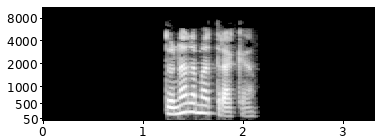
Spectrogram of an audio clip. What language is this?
Catalan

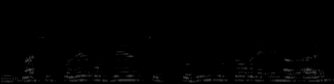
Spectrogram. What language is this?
Hebrew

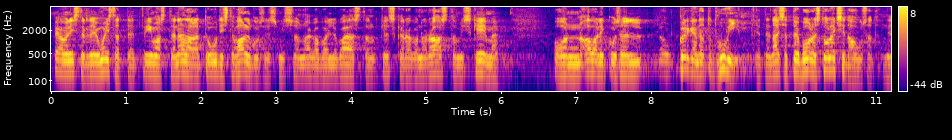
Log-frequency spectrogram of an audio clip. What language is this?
Estonian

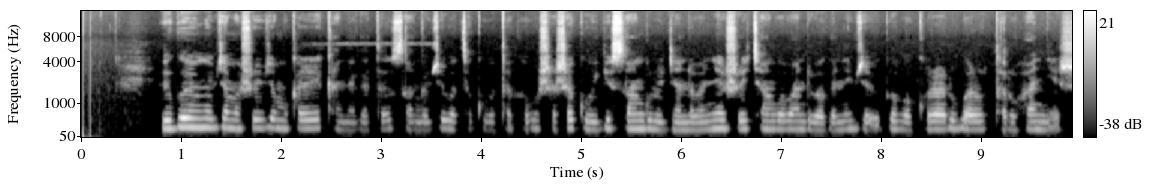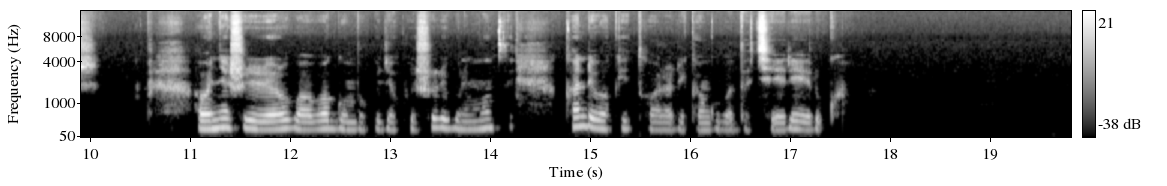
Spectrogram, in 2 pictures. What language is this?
Kinyarwanda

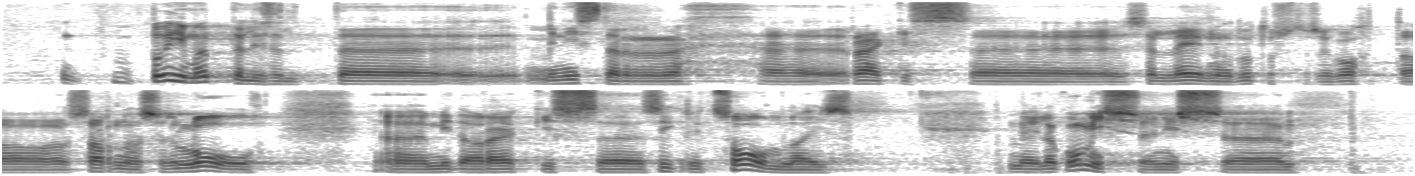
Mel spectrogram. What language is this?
Estonian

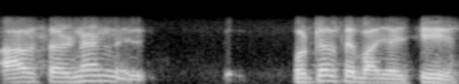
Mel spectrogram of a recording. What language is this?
Maithili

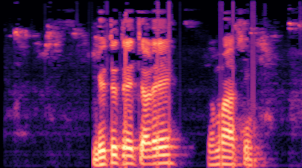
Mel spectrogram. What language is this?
Sindhi Bhil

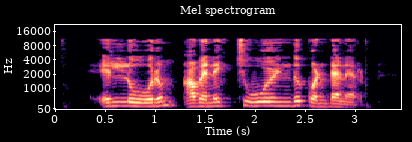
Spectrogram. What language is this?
Tamil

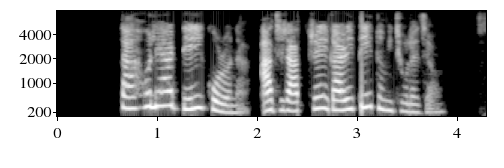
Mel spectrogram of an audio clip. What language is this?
Bangla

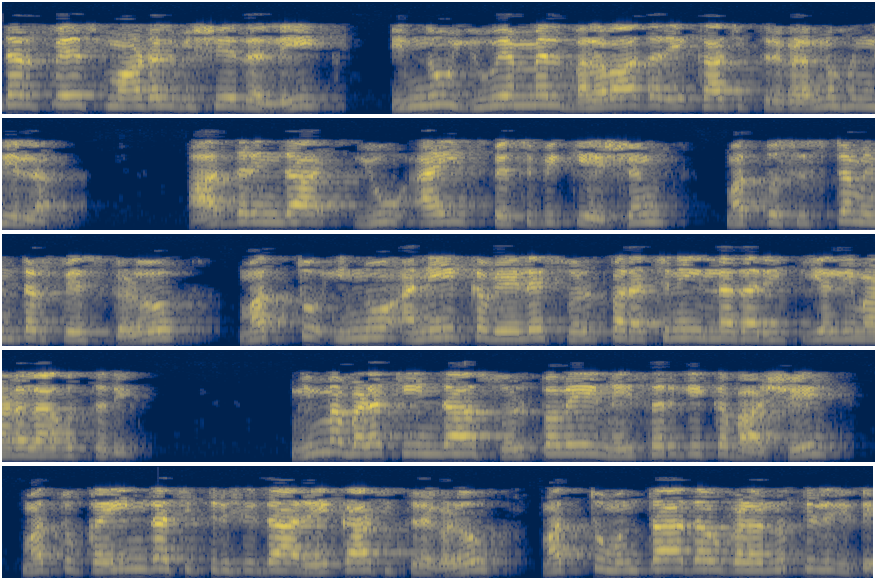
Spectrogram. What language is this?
Kannada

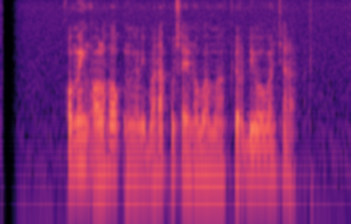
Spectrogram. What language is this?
Sundanese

